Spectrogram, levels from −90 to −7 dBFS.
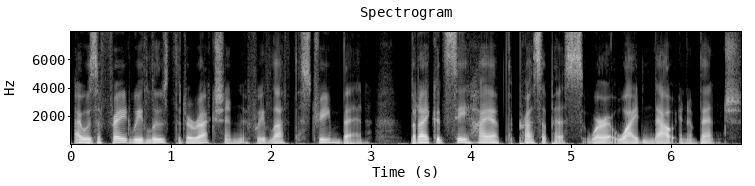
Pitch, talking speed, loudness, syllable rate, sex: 95 Hz, 250 wpm, -20 LUFS, 6.0 syllables/s, male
